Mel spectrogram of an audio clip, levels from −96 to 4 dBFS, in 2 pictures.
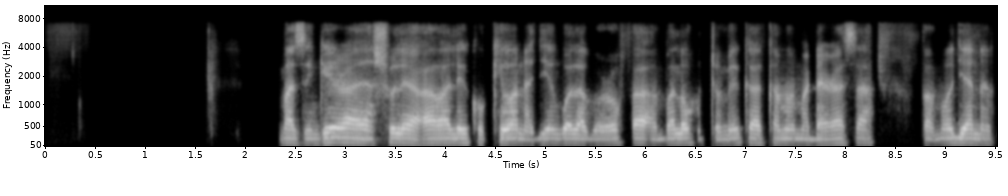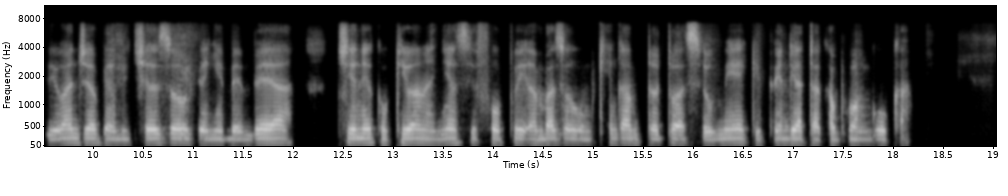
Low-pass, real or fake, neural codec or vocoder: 7.2 kHz; fake; codec, 16 kHz, 2 kbps, X-Codec, HuBERT features, trained on general audio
